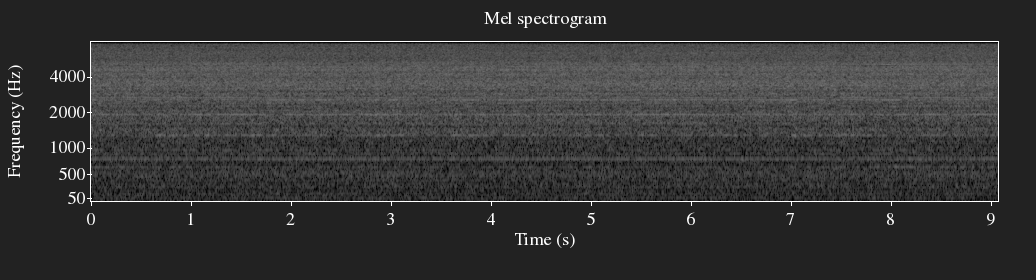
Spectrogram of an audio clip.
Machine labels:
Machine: pump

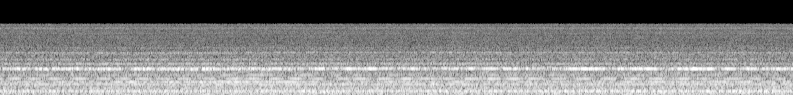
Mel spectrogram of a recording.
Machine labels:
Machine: pump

